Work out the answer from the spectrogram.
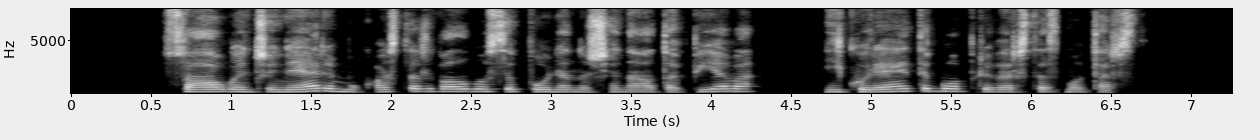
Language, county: Lithuanian, Marijampolė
